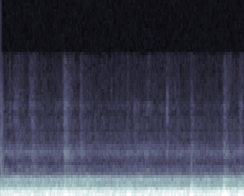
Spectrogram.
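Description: A train rolls steadily along the tracks at night, a constant low rumble and hiss with faint, regular clacks of wheels over rail joints, heard from inside a carriage with no voices.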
